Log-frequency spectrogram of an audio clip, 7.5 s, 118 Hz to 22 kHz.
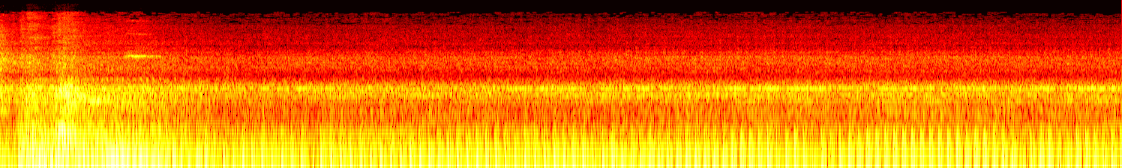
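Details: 2016 Tao Tao 110cc pit bike after a top-end rebuild and timing set: the small single settles into a quick, steady putter of about four beats a second after startup, even and healthy.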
